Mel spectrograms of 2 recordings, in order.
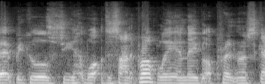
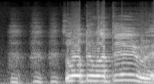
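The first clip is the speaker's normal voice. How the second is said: slow, higher plea through laughter; helpless laughing; 8 semitones higher, 5 dB louder, slower than usual. Retold or imitated. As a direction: laugh helplessly as you ask it. Laughing over his retold predicament.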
